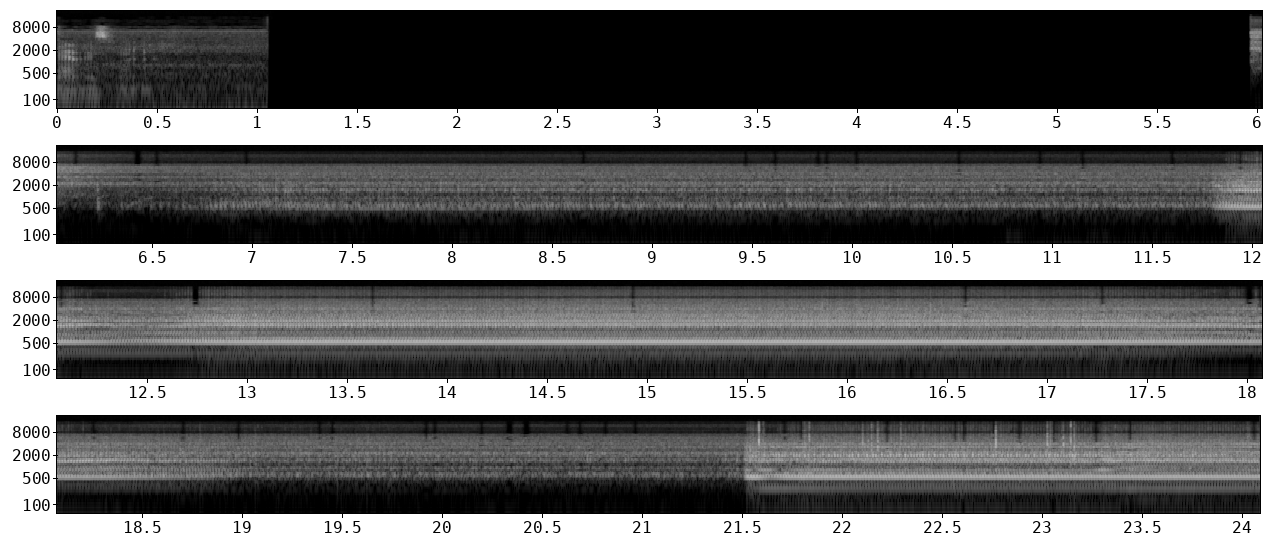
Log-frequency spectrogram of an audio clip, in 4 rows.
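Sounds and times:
mill spindle running: 0:06.0 - 0:24.0
milling cutter ringing on metal: 0:06.0 - 0:24.0.

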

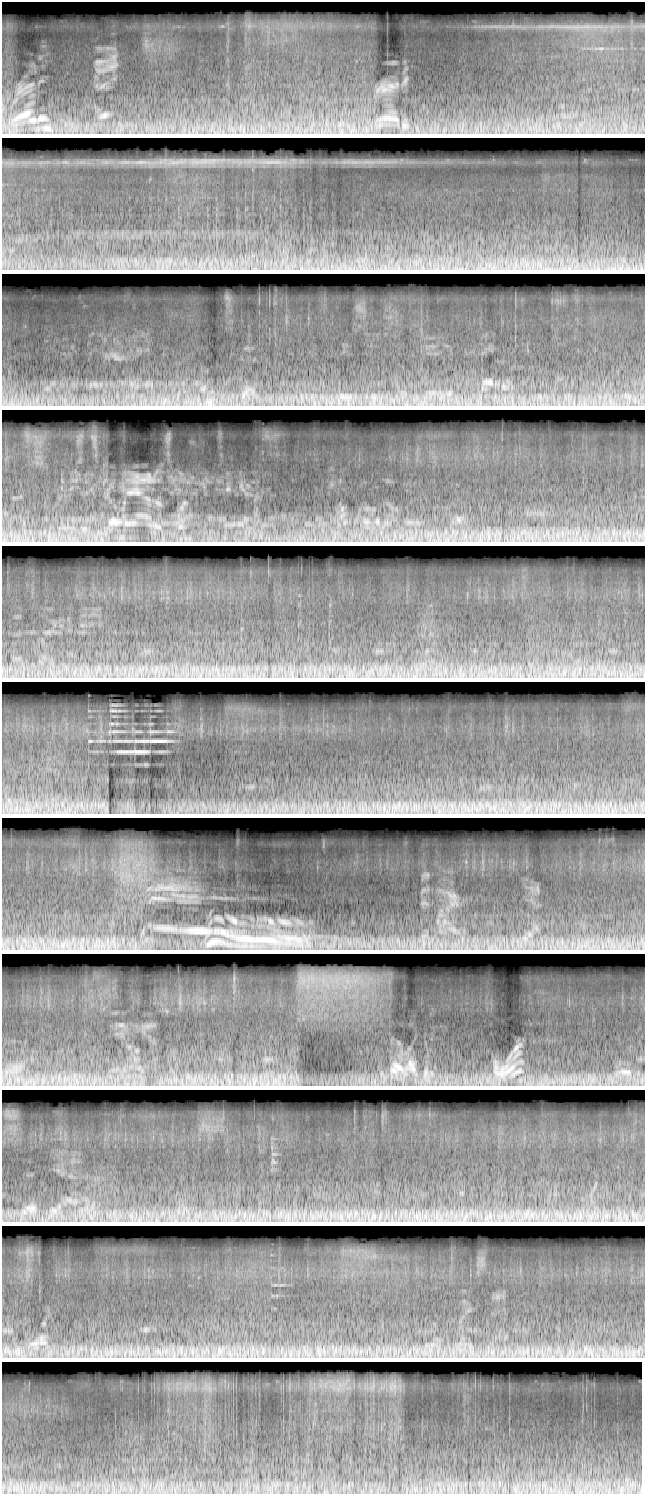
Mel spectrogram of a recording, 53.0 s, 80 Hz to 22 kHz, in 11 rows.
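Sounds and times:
pump-mixer droning: 0:00.0 - 0:53.0
high beep: 0:24.8 - 0:25.5, 0:45.4 - 0:45.6.

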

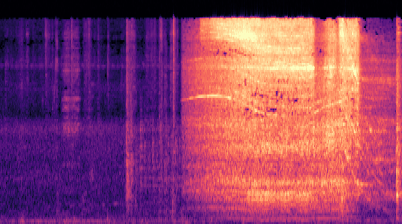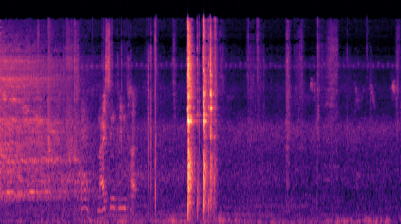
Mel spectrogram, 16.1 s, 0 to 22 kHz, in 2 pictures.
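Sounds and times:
miter saw cutting wood: 0:03.6 - 0:09.9.

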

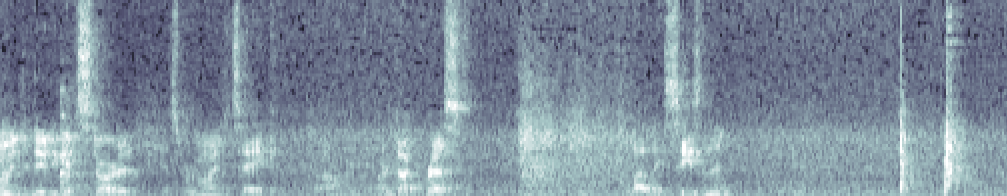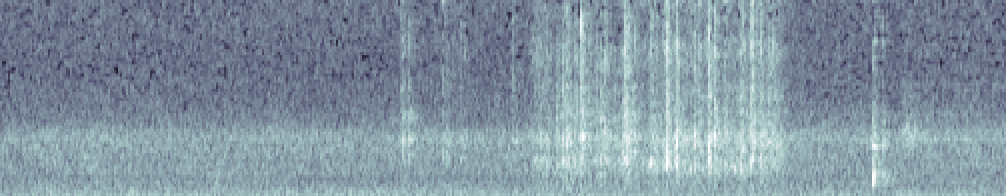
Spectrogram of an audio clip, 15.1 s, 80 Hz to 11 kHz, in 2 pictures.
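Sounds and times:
low mechanical hum: 0:00.0 - 0:15.0
pepper mill grinding: 0:11.5 - 0:13.5.

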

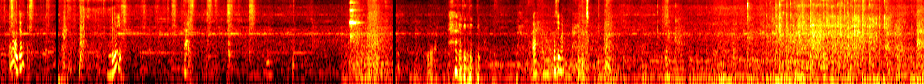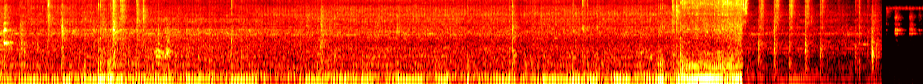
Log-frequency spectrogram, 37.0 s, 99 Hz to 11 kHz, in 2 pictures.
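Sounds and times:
motorcycle engine idling and revving: 0:10.5 - 0:36.2.

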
